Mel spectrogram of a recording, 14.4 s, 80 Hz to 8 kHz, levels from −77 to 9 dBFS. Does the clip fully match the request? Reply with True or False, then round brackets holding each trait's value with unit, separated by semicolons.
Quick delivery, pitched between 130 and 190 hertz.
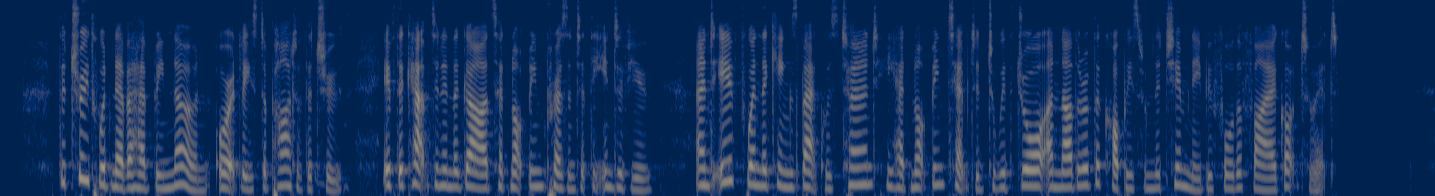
False (235 wpm; 220 Hz)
